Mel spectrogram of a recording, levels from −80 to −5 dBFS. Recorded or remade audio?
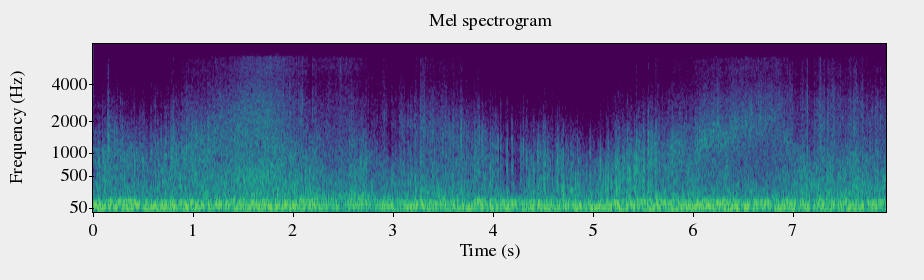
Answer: recorded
